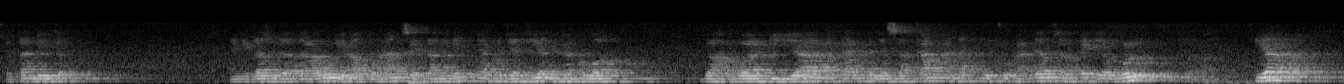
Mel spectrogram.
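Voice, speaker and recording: A man's voice: mid-range voice, steady tone, unhurried, pauses often, dark tone. A man delivering an Islamic sermon, telling stories and acting out their exchanges. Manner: storytelling, voices quoted exchanges, chants prayers. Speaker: preacher. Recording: echoey hall from far off, dull lo-fi, faint noise.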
